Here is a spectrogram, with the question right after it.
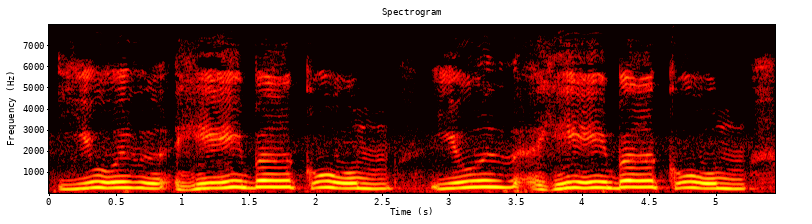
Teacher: Lantunan dia tu macam seolah bersambung dengan kum ni. Jadi kita baca yuzhibakum. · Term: qalqalah sughra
